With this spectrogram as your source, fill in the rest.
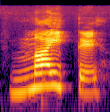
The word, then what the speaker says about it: Maite: An example, again, a name, a female name is Maite, Maite. A strong one, I, a weak one, so they are together. Mai, and then te is a separate syllable, okay?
